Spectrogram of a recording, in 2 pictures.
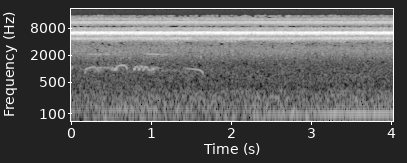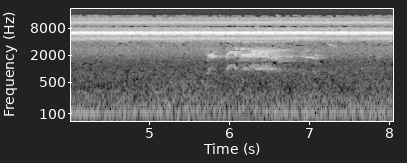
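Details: Red junglefowl crowing during decoy trapping, in which an old cock was struck by a spur; two faint, brief crows, one near the start and one later, over a steady high insect drone.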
